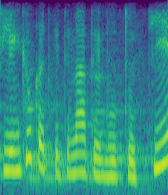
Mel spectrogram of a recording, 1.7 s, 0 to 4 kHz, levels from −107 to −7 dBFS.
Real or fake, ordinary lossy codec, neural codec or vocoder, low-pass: fake; Opus, 24 kbps; codec, 16 kHz, 8 kbps, FreqCodec, smaller model; 3.6 kHz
